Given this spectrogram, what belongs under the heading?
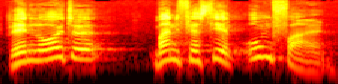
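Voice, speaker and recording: Chatty husky-voiced man preaching. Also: moderate pace. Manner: conversational, frequent "ne?" asides and restarts; lively, pitch jumps when stressing points. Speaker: pastor. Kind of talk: sermon.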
